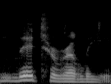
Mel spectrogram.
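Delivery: "literally" said slowly, carefully, deliberately. Admitting they must slow down to say the word, slow careful literally. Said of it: "I have to slow down and really process and think and say".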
